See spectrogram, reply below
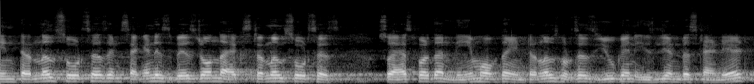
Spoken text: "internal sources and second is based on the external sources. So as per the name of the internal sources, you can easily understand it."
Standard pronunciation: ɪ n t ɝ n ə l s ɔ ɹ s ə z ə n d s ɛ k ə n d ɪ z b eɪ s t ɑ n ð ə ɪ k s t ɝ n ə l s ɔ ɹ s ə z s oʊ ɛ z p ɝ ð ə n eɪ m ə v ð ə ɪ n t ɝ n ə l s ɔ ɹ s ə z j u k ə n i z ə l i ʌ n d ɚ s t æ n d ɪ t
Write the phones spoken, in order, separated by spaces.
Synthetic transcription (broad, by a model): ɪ n t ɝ n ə l s ɔ ɹ s ə z ə n d s ɛ k ə n d ɪ z b eɪ s t ɑ n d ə ɪ k s t ɝ n ə l s ɔ ɹ s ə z s oʊ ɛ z f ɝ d ə n eɪ m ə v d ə ɪ n t ɝ n ə l s ɔ ɹ s ə z j u k ə n i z l i ʌ n d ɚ s t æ n d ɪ t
